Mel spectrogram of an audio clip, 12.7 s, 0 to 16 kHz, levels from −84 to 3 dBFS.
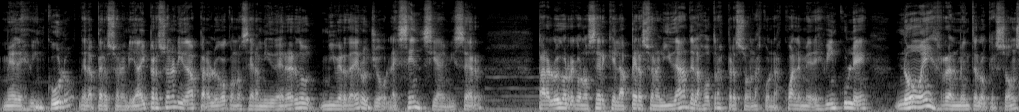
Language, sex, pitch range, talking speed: Spanish, male, 105-140 Hz, 200 wpm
